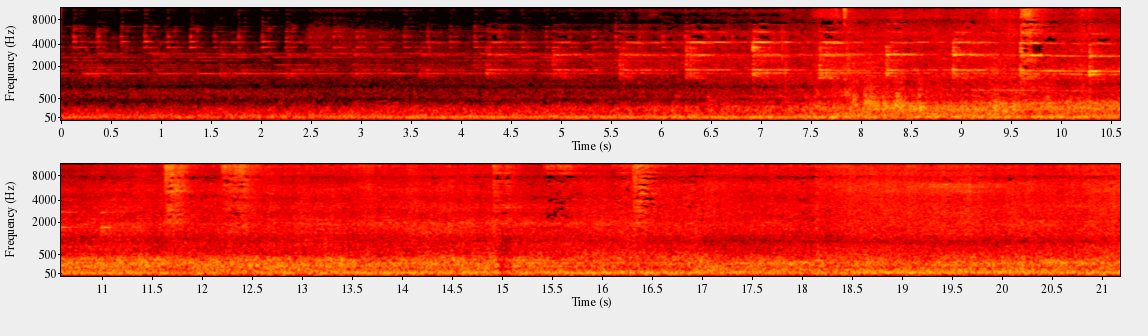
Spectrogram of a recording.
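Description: A grade-crossing bell rings with a regular beat over a rising rumble as a Norfolk Southern GE GEVO diesel locomotive approaches. About eight seconds in the locomotive passes close and loud. Then autorack freight cars roll by with steady wheel-on-rail noise and a few sharp clanks.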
